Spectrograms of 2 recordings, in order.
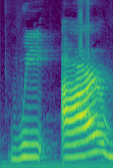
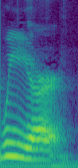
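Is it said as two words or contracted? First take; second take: two words; contracted. First: Said as two separate full words. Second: Said contracted into one short syllable.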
